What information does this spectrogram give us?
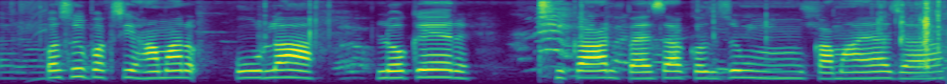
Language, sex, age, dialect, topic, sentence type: Magahi, female, 18-24, Northeastern/Surjapuri, agriculture, question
